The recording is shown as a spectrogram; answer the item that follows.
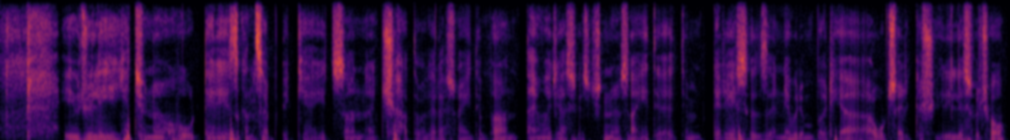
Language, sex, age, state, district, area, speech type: Kashmiri, male, 45-60, Jammu and Kashmir, Srinagar, urban, spontaneous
